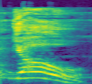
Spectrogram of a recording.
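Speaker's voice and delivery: ordinary talk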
